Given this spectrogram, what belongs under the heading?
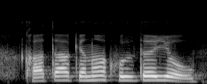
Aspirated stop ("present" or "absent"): present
